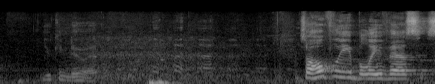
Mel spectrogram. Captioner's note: chuckling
